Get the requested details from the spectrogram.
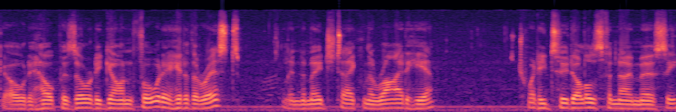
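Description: With noticeable background noise, a man speaks at a medium pitch and a moderate pace with ordinary pitch variation. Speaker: race caller. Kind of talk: live commentary. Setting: racecourse.

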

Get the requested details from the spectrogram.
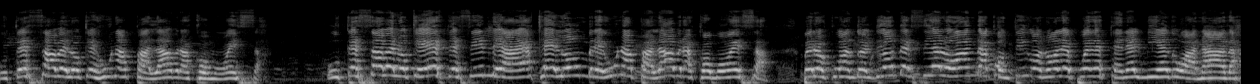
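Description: A woman's extremely high-pitched, animated and passionate voice at a moderate pace, with ordinary pitch variation, very even loudness and light background noise. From Puerto Rico. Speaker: Pentecostal preacher. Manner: animated, passionate and exhortative, rising to a loud preaching cadence. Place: tent. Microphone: handheld.

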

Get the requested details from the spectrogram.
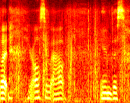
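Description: A woman speaks at a fairly slow pace in a dry, echo-free sound, with noticeable background noise behind her. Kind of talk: casual vlog chat. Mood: reflective, grateful. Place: open country. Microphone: phone near.

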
